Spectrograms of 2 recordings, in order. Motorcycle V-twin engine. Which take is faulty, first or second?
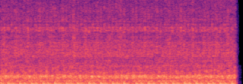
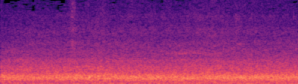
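first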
